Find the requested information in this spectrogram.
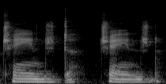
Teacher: we have to go right to a D from the J, changed, changed.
